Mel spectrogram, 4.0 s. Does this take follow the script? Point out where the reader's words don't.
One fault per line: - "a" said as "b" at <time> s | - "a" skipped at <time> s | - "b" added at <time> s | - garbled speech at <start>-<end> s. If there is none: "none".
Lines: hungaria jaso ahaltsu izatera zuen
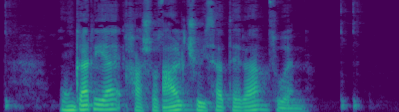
none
